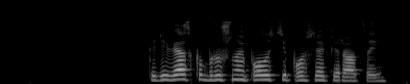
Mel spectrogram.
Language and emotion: Russian, neutral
